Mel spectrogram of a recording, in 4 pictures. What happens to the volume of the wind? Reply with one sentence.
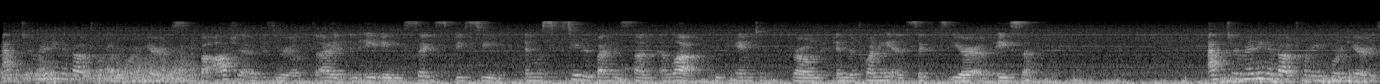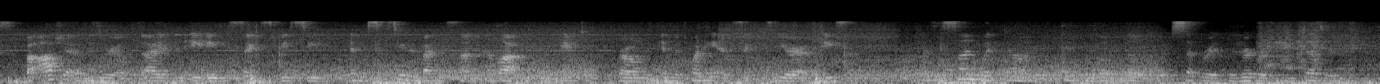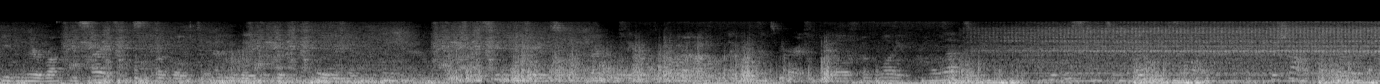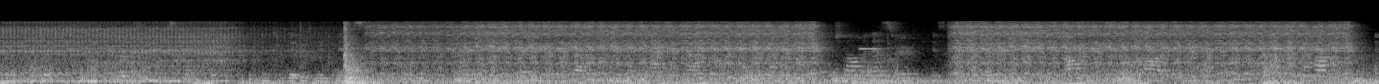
The loudness of the wind stays about the same.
